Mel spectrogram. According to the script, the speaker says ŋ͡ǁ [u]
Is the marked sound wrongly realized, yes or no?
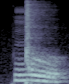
no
